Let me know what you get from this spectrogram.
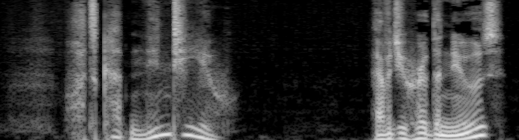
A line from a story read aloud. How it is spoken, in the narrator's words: she breathlessly asked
